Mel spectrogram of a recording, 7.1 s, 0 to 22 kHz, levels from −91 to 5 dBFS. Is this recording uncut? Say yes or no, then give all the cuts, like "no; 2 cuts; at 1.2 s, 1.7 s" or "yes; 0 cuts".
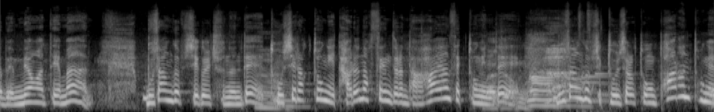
yes; 0 cuts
